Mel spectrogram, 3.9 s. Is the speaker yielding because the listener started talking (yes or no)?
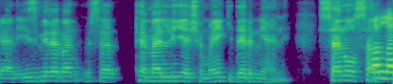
no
